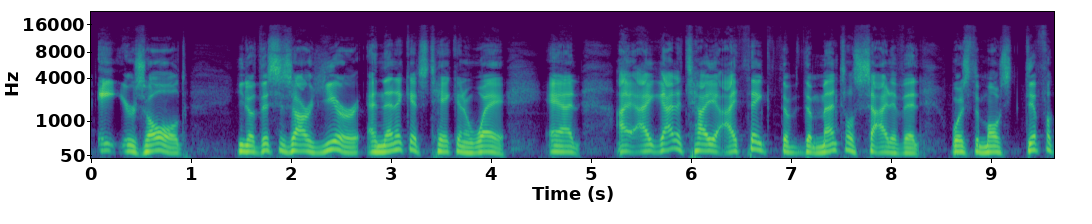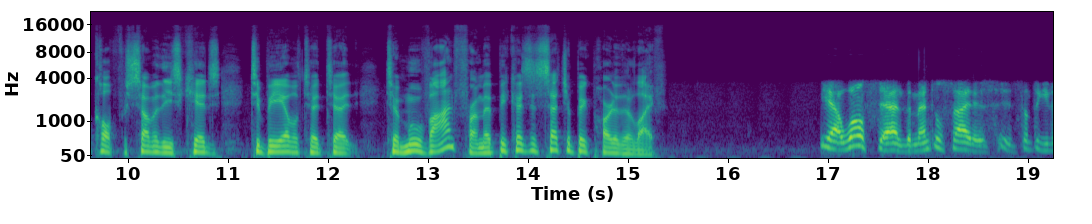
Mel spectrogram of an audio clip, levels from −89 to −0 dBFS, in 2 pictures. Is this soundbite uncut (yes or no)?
yes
